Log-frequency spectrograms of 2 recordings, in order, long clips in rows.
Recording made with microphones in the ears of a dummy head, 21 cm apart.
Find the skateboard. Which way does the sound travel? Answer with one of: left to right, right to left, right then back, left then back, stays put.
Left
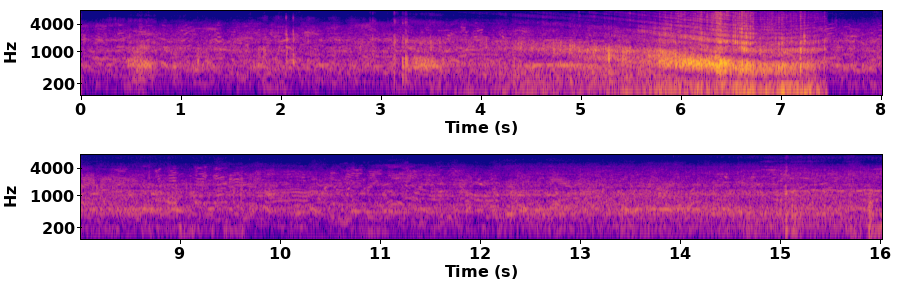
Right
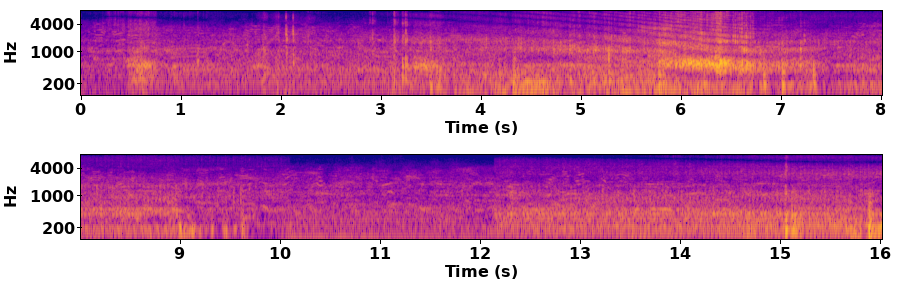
right to left.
